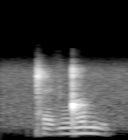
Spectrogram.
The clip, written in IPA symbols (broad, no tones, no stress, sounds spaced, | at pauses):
ǁ ɛ z ŋ͡ǃ ʌ m i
